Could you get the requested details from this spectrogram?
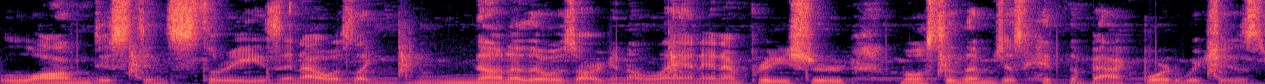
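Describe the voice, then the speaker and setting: Quiet, very deep, low male voice with music in the background. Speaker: sports YouTuber. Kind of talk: casual sports recap vlog. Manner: quiet, late at night; hesitant, many fillers.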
